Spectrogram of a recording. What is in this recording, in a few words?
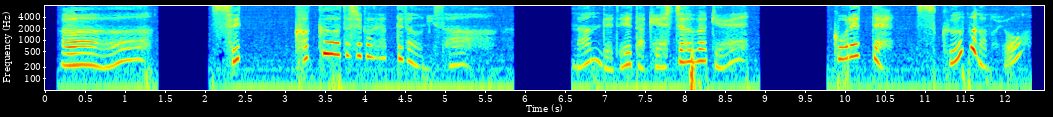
girl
